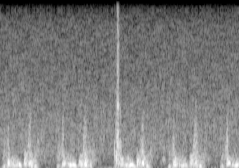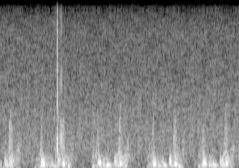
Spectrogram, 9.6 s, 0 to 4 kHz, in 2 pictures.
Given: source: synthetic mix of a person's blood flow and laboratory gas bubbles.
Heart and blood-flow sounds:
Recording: Doppler ultrasound of blood flow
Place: precordium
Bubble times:
2.27-2.43 s: bubbles
5.86-6.06 s: bubbles
From the record:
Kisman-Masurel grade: 122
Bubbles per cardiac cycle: 1 to 2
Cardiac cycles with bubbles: 10 to 50%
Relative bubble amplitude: moderate (0.250 to 0.450)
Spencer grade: 2 (many but less than half of the cardiac periods contain bubble signals, singularly or in groups)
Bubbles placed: only in the low amplitude regions of the cardiac cycle

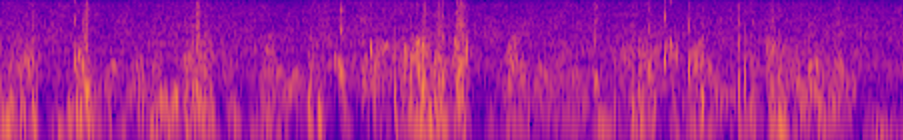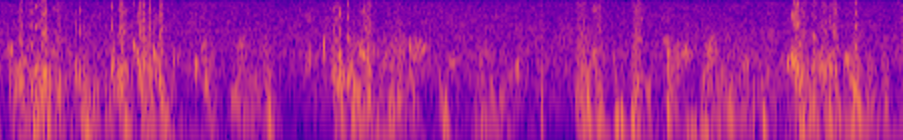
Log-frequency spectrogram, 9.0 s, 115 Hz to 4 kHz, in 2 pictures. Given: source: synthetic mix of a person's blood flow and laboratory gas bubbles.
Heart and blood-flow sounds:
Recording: Doppler ultrasound of blood flow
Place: precordium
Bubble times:
0.00-0.22 s: bubbles
0.33-1.22 s: bubbles
1.51-2.38 s: bubbles
2.71-3.55 s: bubbles
3.65-4.29 s: bubbles
4.52-5.42 s: bubbles
5.46-5.61 s: bubbles
5.82-5.91 s: bubbles
6.03-6.86 s: bubbles
7.07-7.15 s: bubbles
7.18-7.25 s: bubbles
7.37-7.78 s: bubbles
7.80-8.00 s: bubbles
8.09-8.38 s: bubbles
8.41-8.96 s: bubbles
From the record:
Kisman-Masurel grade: 444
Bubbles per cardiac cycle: continuous sound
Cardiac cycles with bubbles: 100%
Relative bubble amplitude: maximal (0.775 to 0.999)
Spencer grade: 4 (maximum detectable bubble signal sounding continuously throughout systole and diastole of every cardiac period, and overriding the amplitude of the normal cardiac signals)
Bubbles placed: only in the low amplitude regions of the cardiac cycle

